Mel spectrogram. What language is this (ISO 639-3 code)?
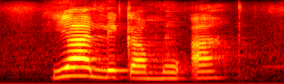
nso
